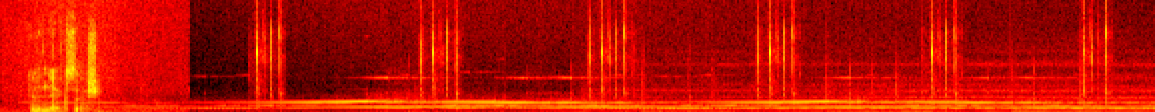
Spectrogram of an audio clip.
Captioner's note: keyboard clicking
